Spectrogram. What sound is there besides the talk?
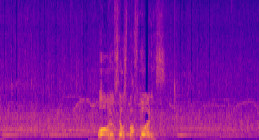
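audience applause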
